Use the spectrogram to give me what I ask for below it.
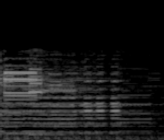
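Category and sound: vehicle, car horns honking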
